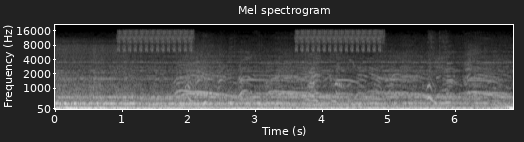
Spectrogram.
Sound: people screaming

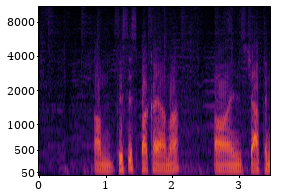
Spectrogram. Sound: speaking foreign language

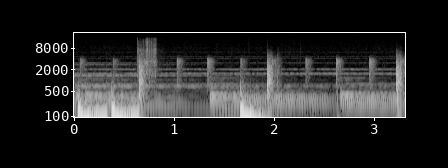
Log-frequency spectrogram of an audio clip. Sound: camera shutter clicks

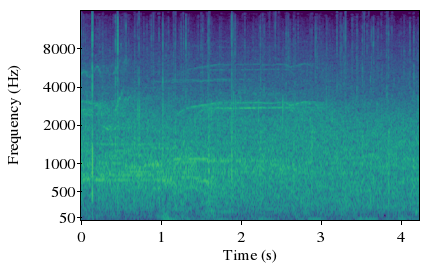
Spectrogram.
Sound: cheers and applause

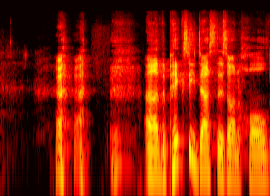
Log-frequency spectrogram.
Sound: laughs

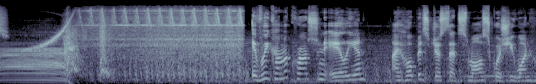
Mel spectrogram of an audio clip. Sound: cow moos

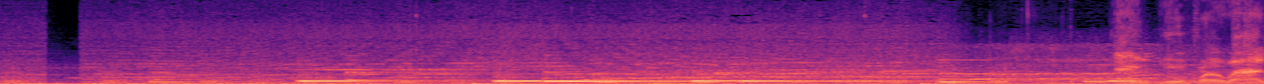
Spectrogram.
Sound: screams of a demon

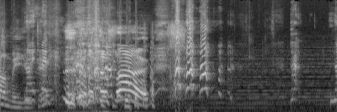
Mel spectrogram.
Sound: laughter

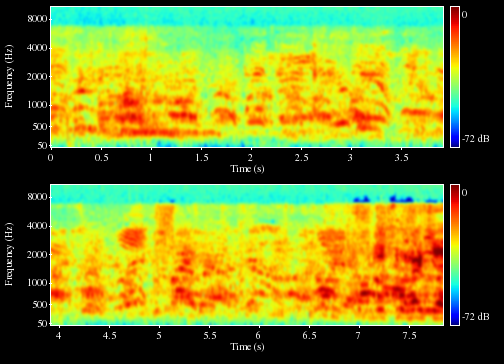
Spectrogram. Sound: chanting

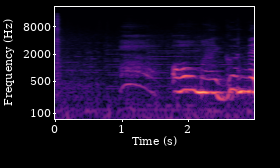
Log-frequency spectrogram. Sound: Cynthia gasps

